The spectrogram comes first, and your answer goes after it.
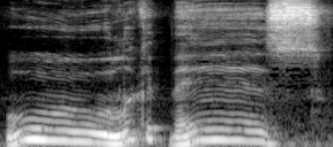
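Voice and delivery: high, thrilled ooh, look at this; excited ooh. Real, not acted. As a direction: gasp with delight at the card. Excited by a pulled card.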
